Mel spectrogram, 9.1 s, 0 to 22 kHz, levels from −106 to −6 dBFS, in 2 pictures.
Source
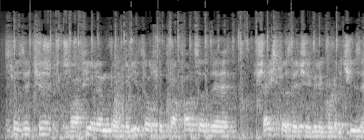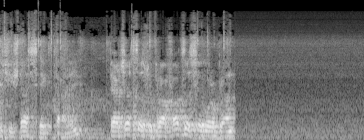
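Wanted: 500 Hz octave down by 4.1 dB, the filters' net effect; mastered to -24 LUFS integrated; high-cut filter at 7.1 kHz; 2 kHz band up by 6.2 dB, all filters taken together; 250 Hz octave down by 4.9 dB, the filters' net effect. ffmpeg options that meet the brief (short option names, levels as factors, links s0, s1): -af "lowpass=7100,equalizer=f=250:t=o:g=-5,equalizer=f=500:t=o:g=-4,equalizer=f=2000:t=o:g=8.5,volume=0.596"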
